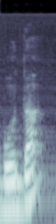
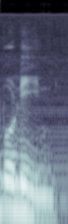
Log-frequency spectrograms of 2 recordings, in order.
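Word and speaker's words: Bodin: बोडीन भी इसको कहा जाता है, बोदा। इसका इंग्लिश जो कन्वर्जेशन है, जो इसका जो इंग्लिश प्रोनाउंसिएशन है वो है बोडीन।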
